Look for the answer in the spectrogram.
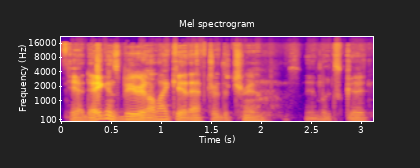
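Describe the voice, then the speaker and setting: A man with a Southern American accent, chatting casually on a livestream in a calm, soothing way. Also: lowish voice, normal speed, vocal fry. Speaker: guest on a livestream. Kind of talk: casual chat.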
